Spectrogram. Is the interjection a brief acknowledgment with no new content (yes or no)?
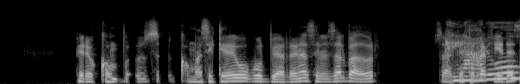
no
